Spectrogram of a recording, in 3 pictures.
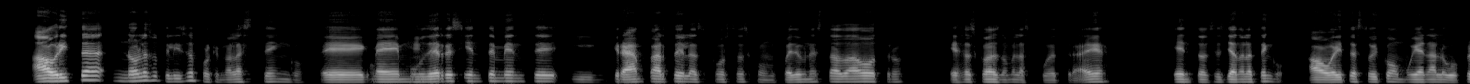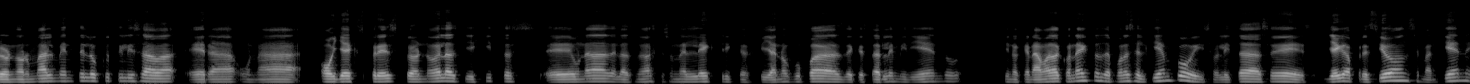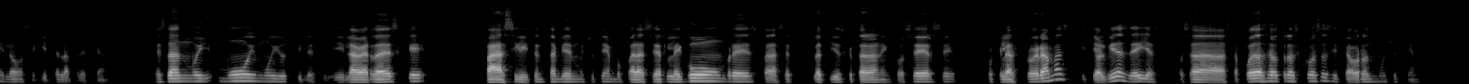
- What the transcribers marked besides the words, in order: none
- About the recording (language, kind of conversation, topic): Spanish, podcast, ¿Cómo cocinas cuando tienes poco tiempo y poco dinero?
